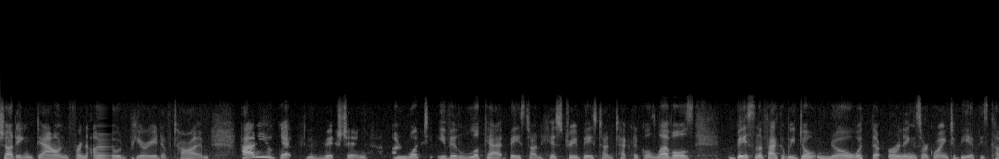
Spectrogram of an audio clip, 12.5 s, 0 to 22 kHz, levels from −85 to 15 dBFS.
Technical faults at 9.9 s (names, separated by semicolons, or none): none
